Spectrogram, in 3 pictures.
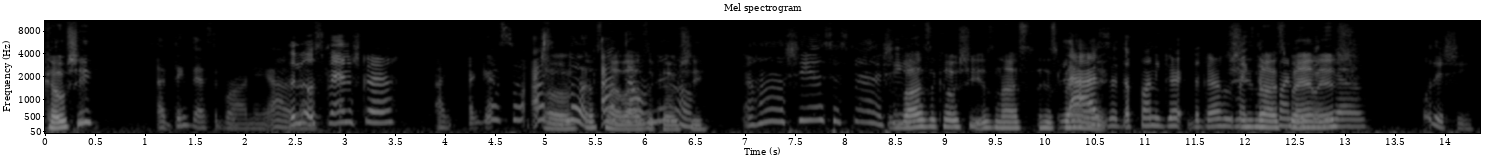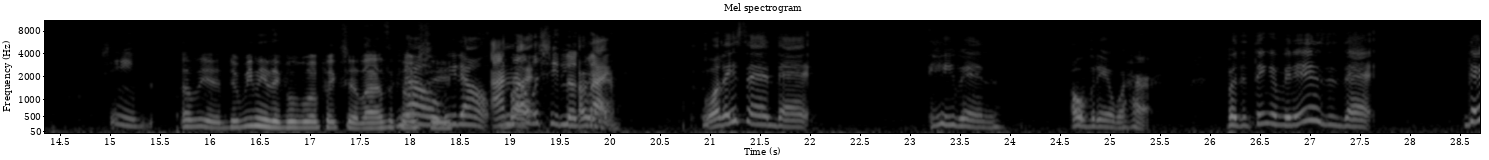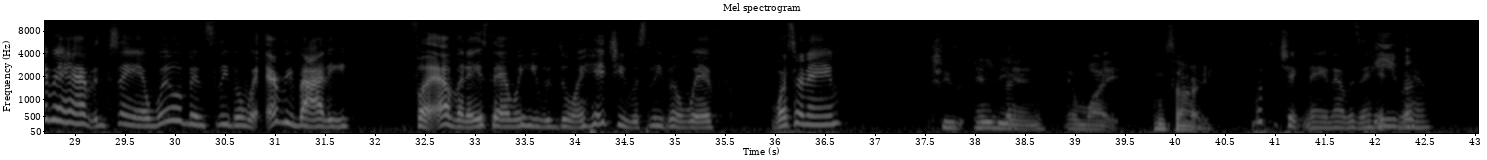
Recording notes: Turn your headphones up for this episode — sorry :)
